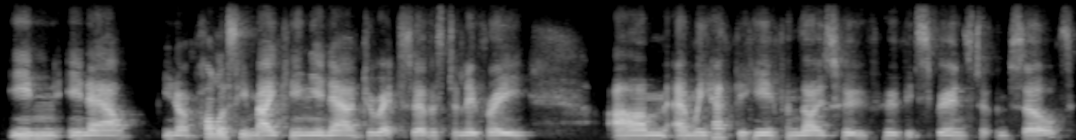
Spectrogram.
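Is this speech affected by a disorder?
Yes: cleft palate; many surgeries.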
